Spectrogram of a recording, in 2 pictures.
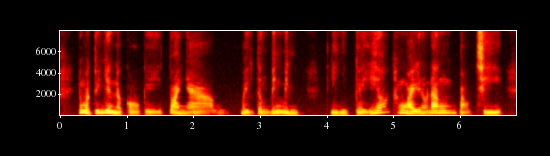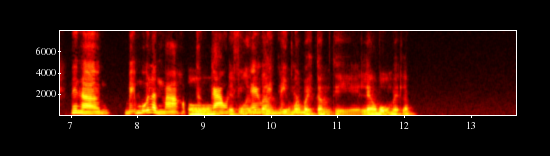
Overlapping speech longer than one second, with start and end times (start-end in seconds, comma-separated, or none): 8.9-10.5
